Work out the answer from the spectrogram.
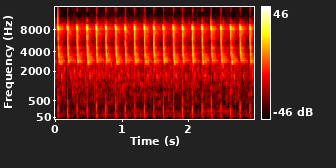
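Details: Sikatan londo, or nightingale, in a training recording for songbirds: a rapid, even train of high, clipped chipping notes repeated several times a second, over a faint low rumble.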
